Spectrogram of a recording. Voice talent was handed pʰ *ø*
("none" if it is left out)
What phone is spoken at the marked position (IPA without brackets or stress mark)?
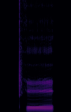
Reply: ø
